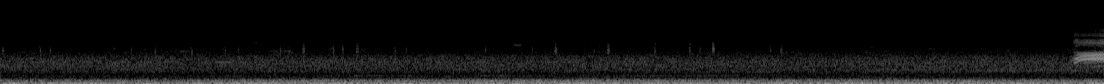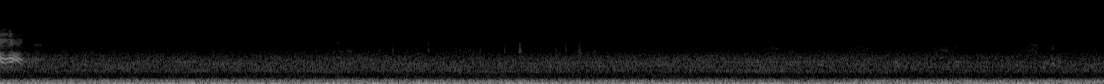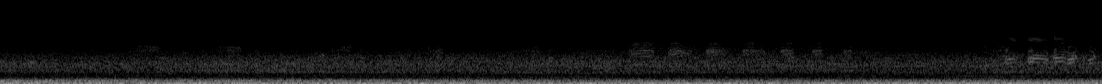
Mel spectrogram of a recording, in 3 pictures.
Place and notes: Moorlinse, Berlin Buch - near the pond, ambience
07:19 Moorlinse, Berlin Buch
Deutschland, December 2020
